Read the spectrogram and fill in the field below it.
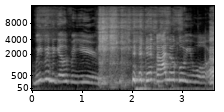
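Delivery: mocking while laughing. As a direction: parrot him through giggles. Mocking his protest.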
